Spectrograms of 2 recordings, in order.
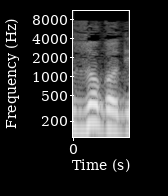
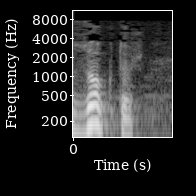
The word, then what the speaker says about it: Zog: Kral Zogo diye kimse yok. Yanlış olarak Kral Zogo diyoruz. Adı Zog'dur. Arnavutça söylenişte Zogo Zog diye okunuyor.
